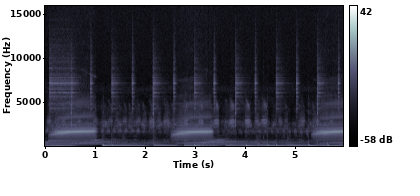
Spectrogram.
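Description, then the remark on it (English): A shovel-headed tree frog gives low, nasal, honking calls, repeated in steady succession, loud and buzzy, with no one talking. “Its call is a single low-pitched note that kind of sounds like someone blowing their nose.”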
